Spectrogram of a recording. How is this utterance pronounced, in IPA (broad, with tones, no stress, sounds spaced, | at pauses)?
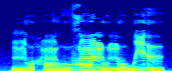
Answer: ɲ o˨ h ɔ̃˨ ɣ u˦ ɣ ɔ̃˦ n u˨ n o˧ w i˦ ɾ ɨ˨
